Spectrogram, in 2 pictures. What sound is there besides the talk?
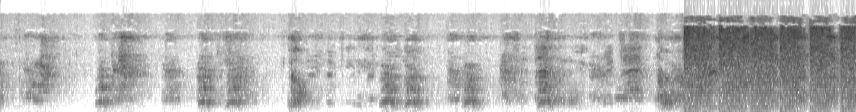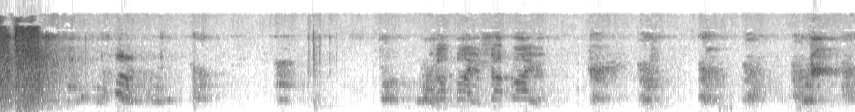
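dog barking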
